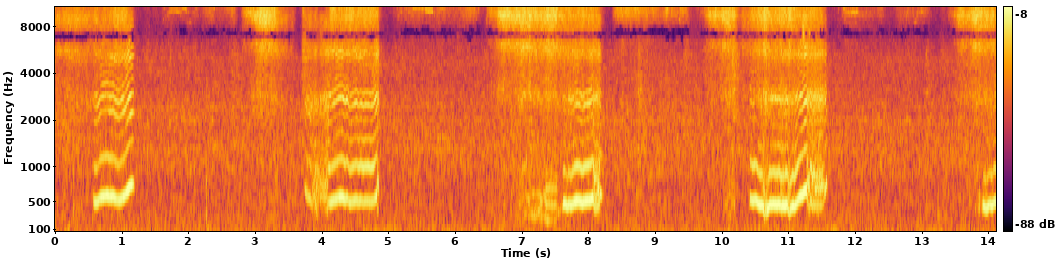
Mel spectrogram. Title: Cat Snoring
